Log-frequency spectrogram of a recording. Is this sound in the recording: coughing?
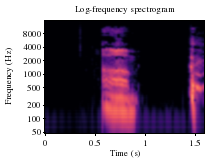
yes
